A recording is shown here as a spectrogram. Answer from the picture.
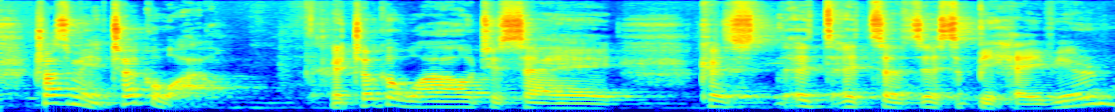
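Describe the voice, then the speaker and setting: With a Chinese accent, a man talks at a moderate pace, his pitch swinging very widely, amid audible room echo and noticeable background noise. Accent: Mandarin Chinese accent in English. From China (Beijing). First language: Mandarin Chinese. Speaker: startup CEO. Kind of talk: interview.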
